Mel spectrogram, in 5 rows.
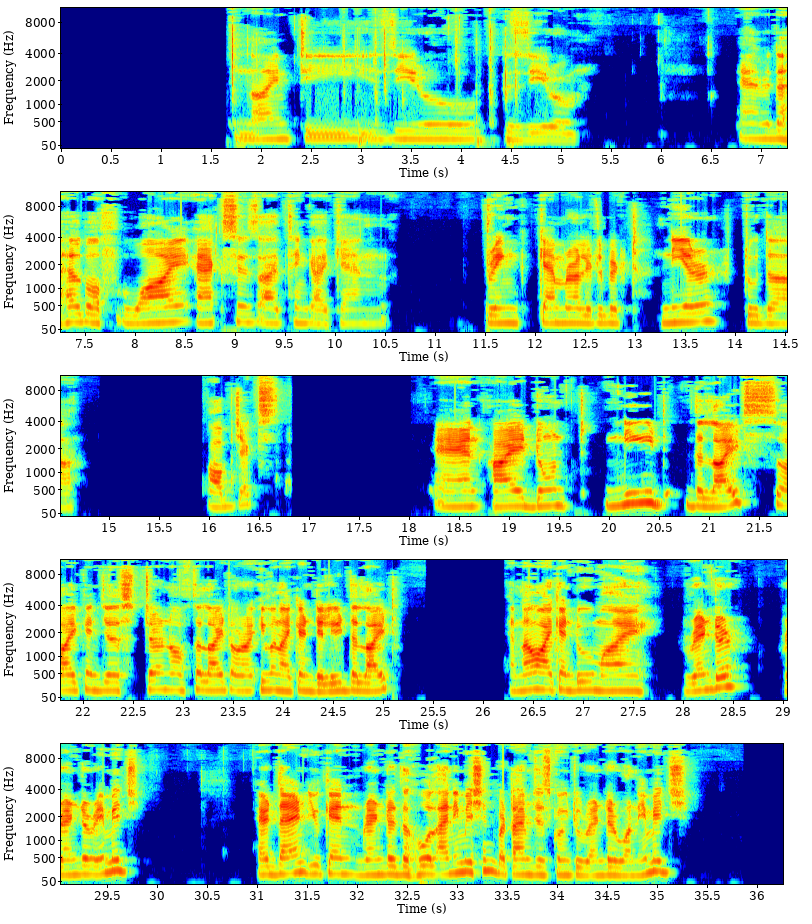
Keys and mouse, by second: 0.3-6.0 drag, 7.0-9.0 drag, 19.7-21.7 drag, 22.4-25.0 drag, 28.2-32.2 drag.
